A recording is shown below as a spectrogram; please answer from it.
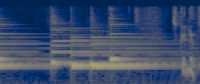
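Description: Ukulele strings of a fretted E minor chord plucked one at a time, each note ringing on, about five notes in the first half. Plucking string by string like this checks that every string sounds clearly and that no finger lying too flat mutes a neighbouring string. A man's voice comes in near the end.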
